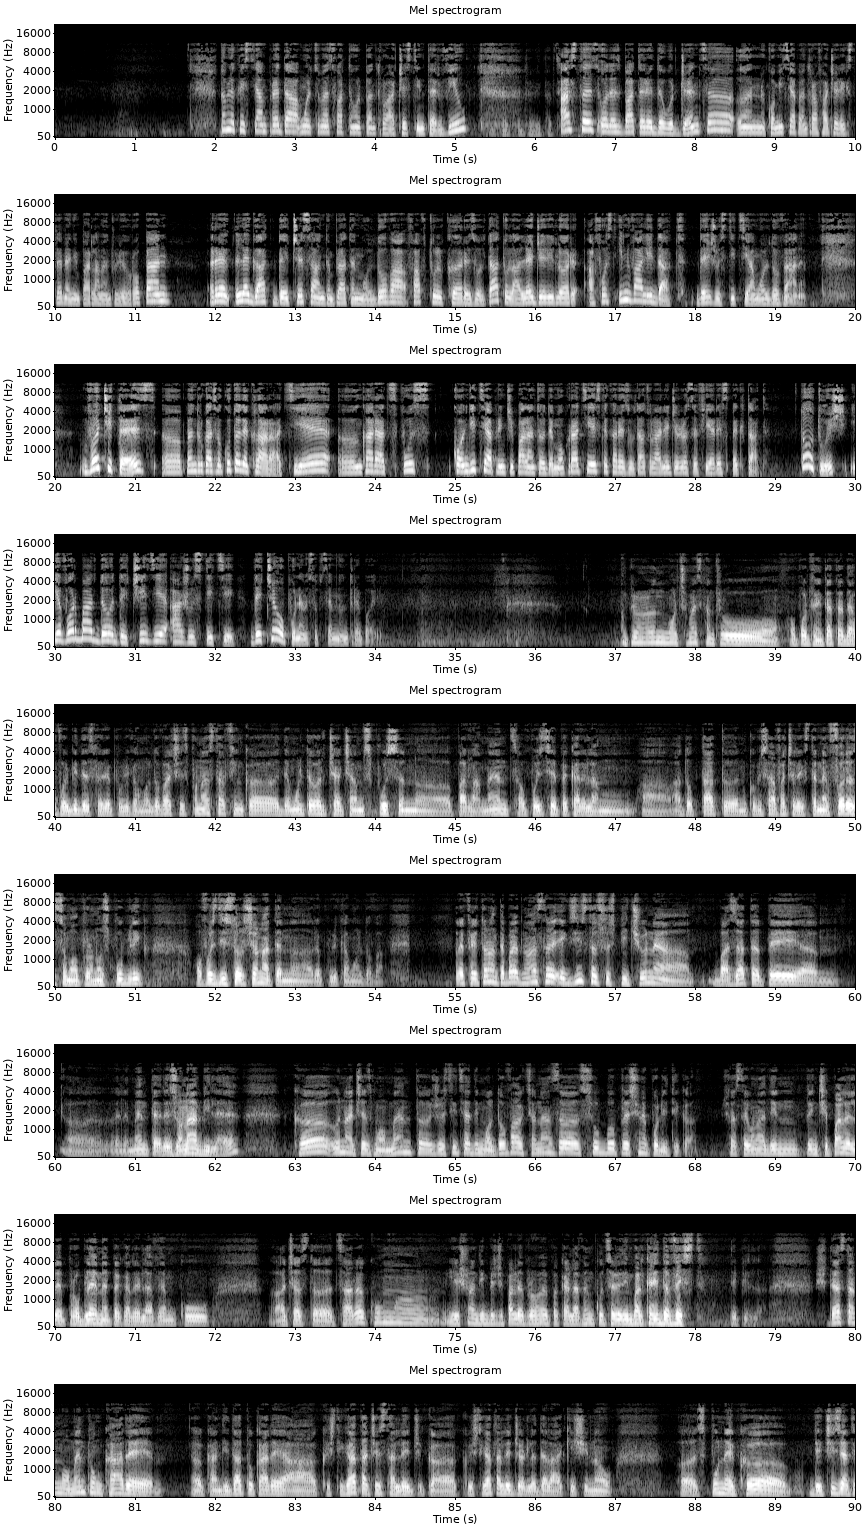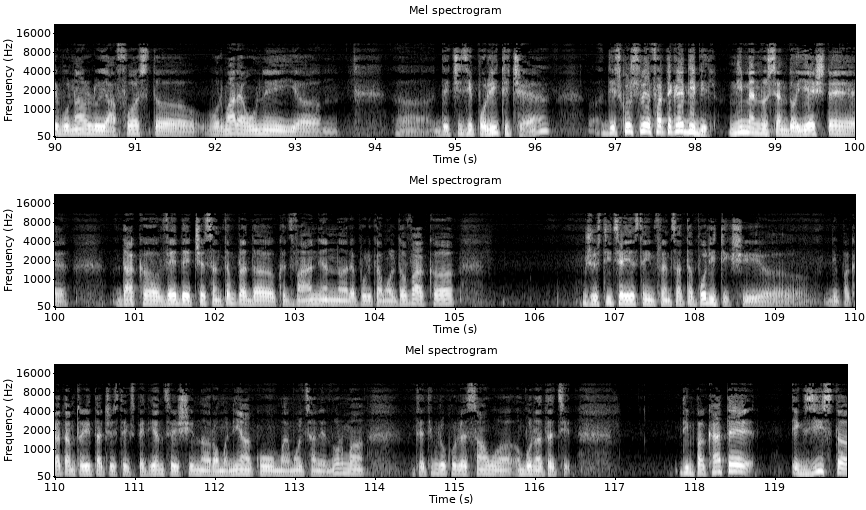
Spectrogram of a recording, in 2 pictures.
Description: Interviu cu eurodeputatul român din grupul popular-europenilor.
